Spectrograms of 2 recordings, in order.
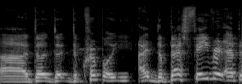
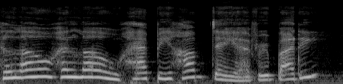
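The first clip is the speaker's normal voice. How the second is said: put-on nasal radio host voice, higher; 10 semitones higher than usual. Playing a listener's entry imitating a radio host: imitating Ajon. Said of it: "Ajon is a very popular, uh, popular person to imitate".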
